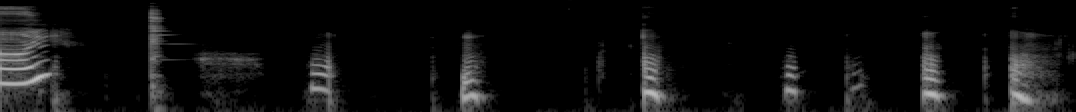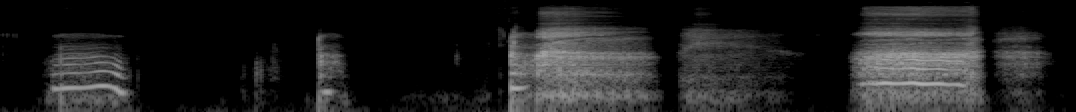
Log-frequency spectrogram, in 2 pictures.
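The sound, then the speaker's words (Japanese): Drinking glasses clink together several times in a toast in a love hotel, mixed with soft breathy sighs and gasps, and two louder exhalations near the end. “ほら、先生もグラスを持って。乾杯。”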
